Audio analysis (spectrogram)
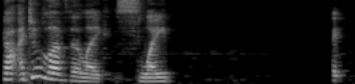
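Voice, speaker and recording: A man's voice: fairly high pitch, very animated, extremely slow. A man co-hosting a podcast with casual, rambling, jokey banter and loose swearing. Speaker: podcast co-host.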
